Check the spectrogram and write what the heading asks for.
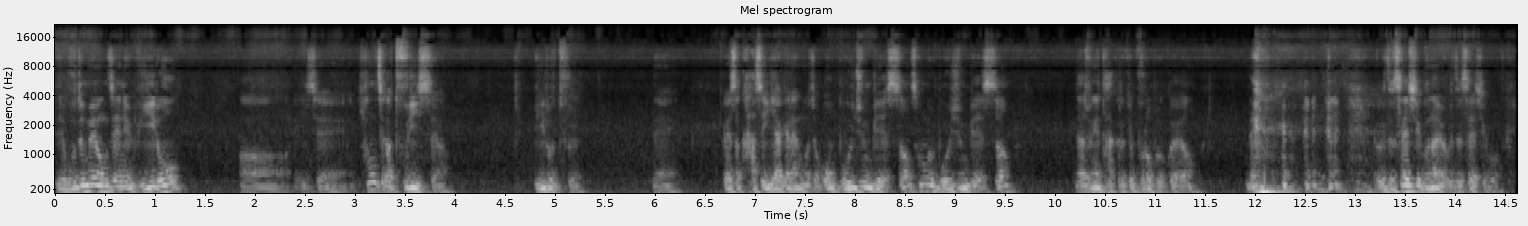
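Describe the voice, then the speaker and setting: A man's voice: fairly low pitch, animated, moderate pace, warm tone, husky, far from the mic. A man preaching a sermon as pastor, telling a story and acting out the dialogue in it. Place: church sanctuary.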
